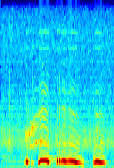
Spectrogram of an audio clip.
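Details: Spotted dove call used to draw replies from other doves: a short clipped coo, then two mellow arched coos, the second long and sliding downward, ending with one more brief coo.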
